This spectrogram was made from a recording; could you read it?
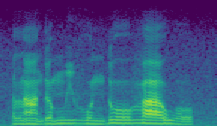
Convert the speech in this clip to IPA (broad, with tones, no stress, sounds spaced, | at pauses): l ã˨ ɗ ə˨ m i˧ v o˨ n ɗ oː˧ v aː˧ w o˨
